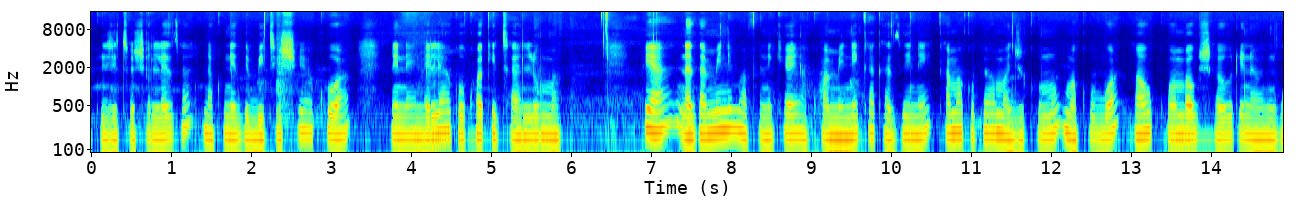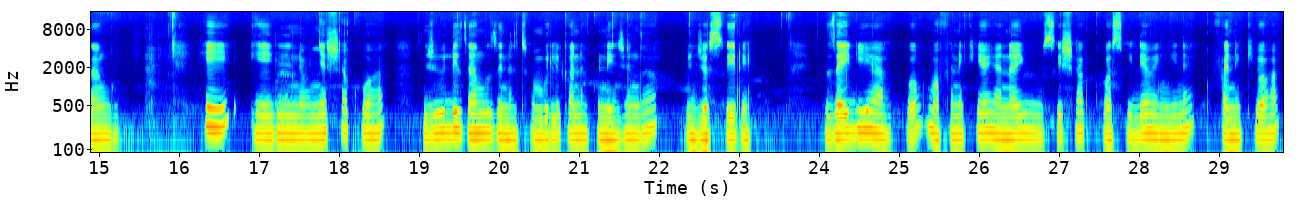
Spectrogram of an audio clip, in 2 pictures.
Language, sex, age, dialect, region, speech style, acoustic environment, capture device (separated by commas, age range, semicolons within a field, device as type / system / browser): Swahili, female, 25-34, Kenya - Nairobi Sheng-influenced, Kenya, happy; relaxed; focused, appliances; nature; silence; people talking, mobile / Linux / Chrome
